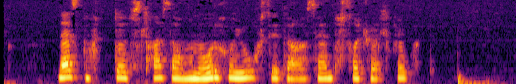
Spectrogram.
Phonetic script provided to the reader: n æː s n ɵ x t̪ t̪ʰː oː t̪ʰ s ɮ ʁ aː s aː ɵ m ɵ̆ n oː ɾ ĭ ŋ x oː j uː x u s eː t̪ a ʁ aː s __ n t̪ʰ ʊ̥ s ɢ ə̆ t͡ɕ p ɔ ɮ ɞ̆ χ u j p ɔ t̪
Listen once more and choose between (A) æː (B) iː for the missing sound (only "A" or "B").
A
